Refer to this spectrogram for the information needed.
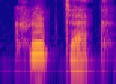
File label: "Cryptic", English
